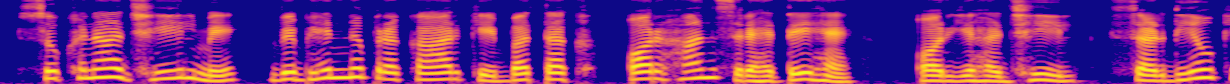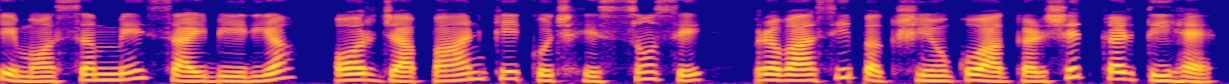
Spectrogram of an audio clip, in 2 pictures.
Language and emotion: Hindi, neutral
